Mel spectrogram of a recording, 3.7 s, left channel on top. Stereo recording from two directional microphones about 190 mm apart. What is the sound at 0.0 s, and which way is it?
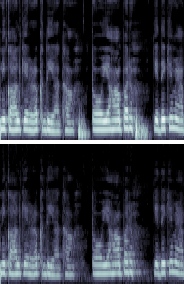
A woman's voice, 30° left (ahead or behind).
